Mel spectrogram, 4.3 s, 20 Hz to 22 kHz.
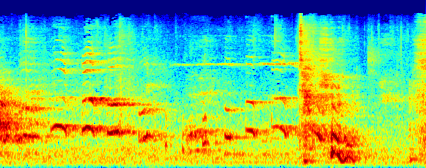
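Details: Kai Ken puppy Homer, number three from Kumi's fall 2011 litter, whimpers in quick, wavering, high-pitched cries. Each cry bends up and down. A sharp knock near the end and faint human voices are also heard.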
